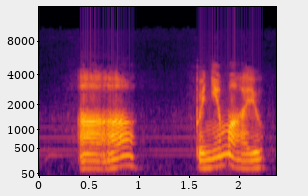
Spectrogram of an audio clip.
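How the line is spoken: Reasoning, thoughtful tone. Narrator (Russian): рассудительным тоном произнес Оливер

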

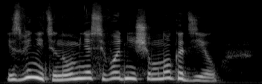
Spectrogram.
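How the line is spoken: Hurried. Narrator (Russian): торопливо выдала Соня

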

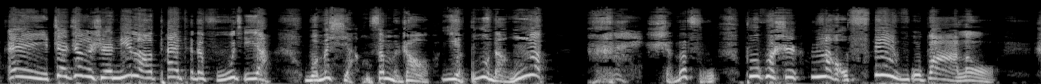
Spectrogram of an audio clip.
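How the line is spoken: Laughing. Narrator (Chinese): 刘姥姥笑了

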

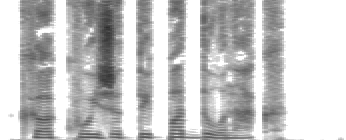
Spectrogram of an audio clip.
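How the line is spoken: Hiss through clenched teeth. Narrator (Russian): прошипела она сквозь стиснутые зубы

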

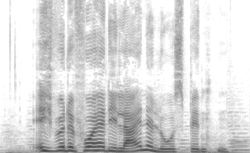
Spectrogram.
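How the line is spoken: Giggling. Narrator (German): meint Sina kichernd

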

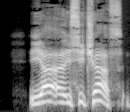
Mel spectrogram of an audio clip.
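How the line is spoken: Shouted from another room. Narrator (Russian): крикнул из другой комнаты Степан Трофимович

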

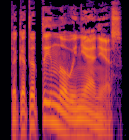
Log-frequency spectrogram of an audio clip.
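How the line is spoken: Mocking question. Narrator (Russian): насмешливо спросил он

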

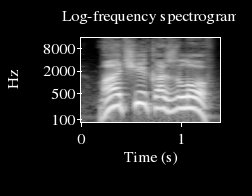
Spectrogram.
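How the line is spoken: Beast yelling from behind. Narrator (Russian): заорал позади зверь

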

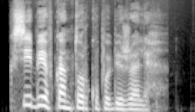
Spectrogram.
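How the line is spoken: Disgruntled grumble. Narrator (Russian): проворчал друг, недовольный итогом

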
